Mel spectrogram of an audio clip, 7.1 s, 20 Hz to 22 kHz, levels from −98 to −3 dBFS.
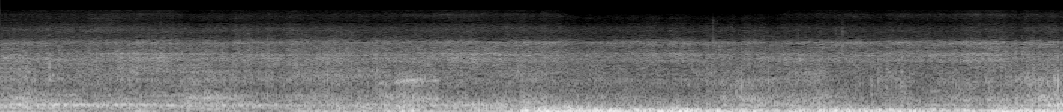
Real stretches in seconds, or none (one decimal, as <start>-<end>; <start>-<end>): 0.0-7.1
